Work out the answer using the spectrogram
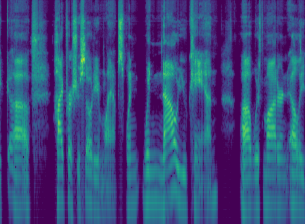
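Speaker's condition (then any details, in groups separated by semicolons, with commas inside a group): No condition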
